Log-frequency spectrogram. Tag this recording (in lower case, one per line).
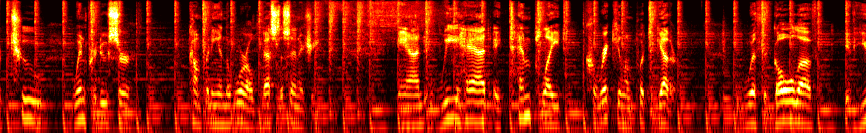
music
speech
